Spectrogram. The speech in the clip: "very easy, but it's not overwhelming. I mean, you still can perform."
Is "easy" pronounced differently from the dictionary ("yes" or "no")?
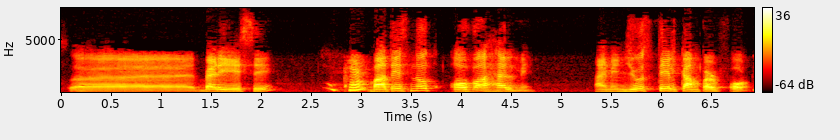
yes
